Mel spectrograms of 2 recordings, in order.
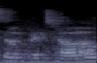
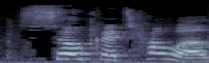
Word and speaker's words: SOHCAHTOA: Okay, so I'm kind of like SoKoToa, which is why I like her so much.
